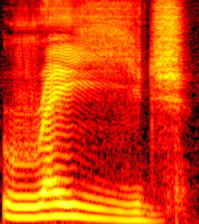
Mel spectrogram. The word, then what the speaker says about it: rage: In this word, there is a lot of y. Rage. Before the ch at the end. To be honest, the j at the end, it's not even like a dr. It's not very voiced, but the y is long.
